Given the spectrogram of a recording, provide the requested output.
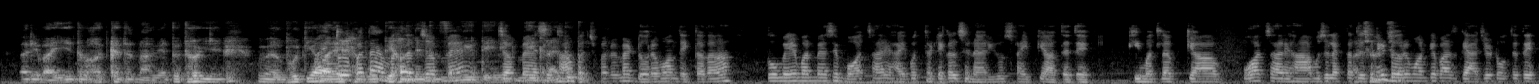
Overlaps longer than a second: present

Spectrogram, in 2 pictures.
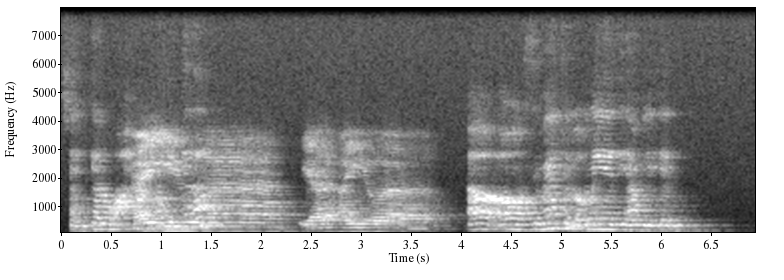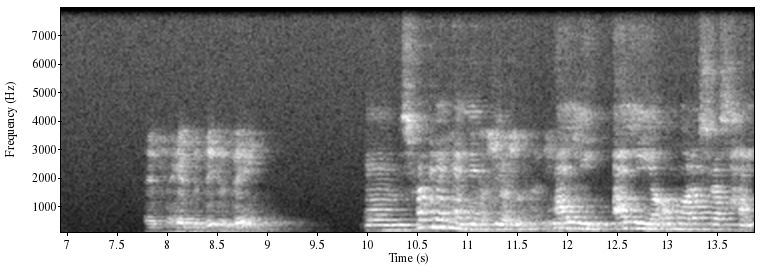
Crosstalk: present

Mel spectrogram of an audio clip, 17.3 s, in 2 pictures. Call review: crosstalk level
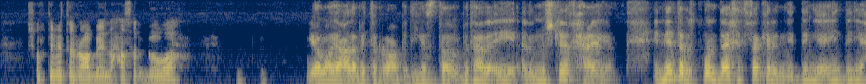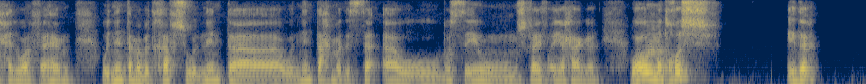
none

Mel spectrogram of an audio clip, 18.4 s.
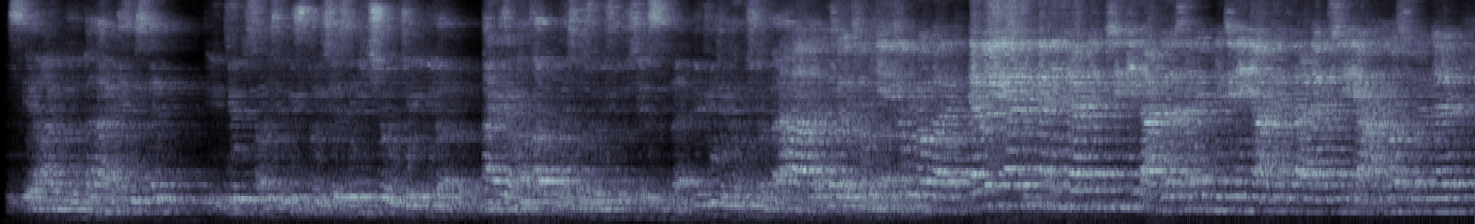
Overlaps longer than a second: present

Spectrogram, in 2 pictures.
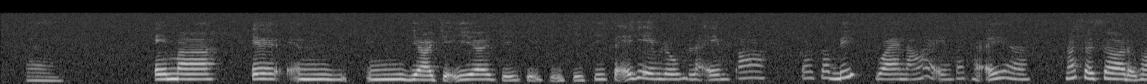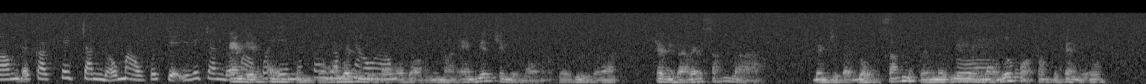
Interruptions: present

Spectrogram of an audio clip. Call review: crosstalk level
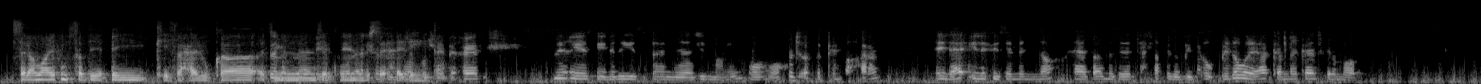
present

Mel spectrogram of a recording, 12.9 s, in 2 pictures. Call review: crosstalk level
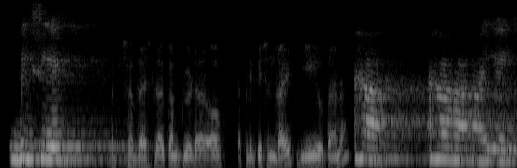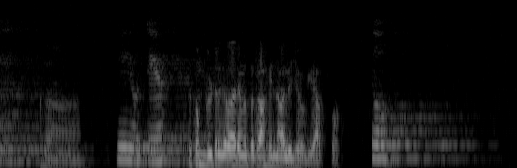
none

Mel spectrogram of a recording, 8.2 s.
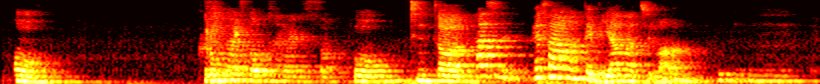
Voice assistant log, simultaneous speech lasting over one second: none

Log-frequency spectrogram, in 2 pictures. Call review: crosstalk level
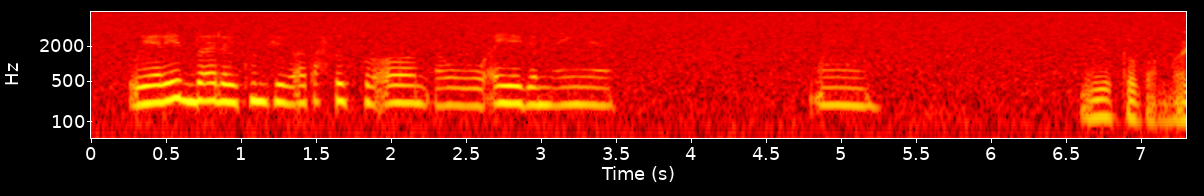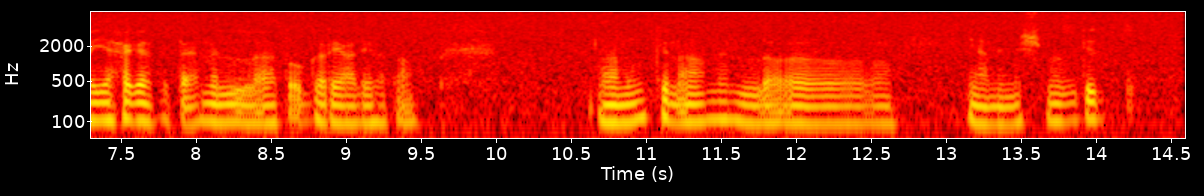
none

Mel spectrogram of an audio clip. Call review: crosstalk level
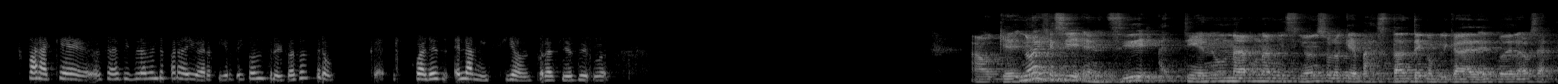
none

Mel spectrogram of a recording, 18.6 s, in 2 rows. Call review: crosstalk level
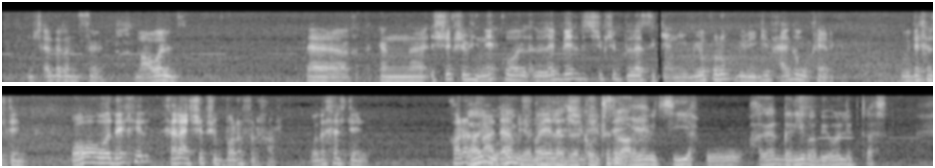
present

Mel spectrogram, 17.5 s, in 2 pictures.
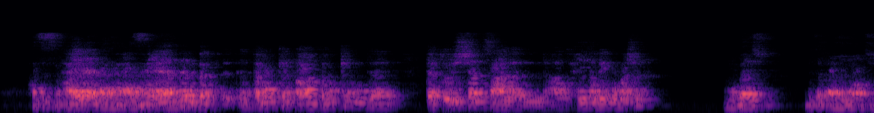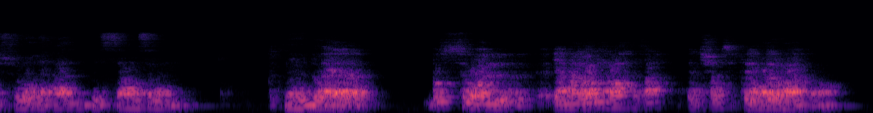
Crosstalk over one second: present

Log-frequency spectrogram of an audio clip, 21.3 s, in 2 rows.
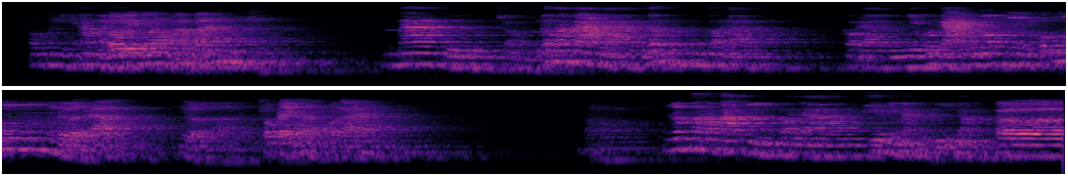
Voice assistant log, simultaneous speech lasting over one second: present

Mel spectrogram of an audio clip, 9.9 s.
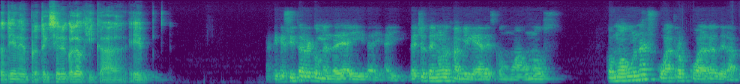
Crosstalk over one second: none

